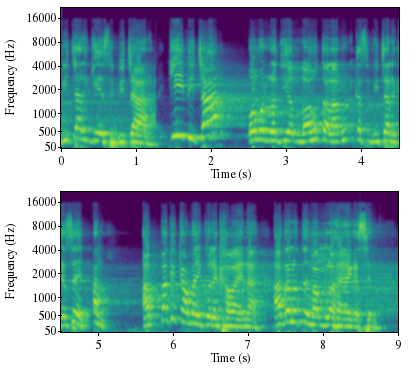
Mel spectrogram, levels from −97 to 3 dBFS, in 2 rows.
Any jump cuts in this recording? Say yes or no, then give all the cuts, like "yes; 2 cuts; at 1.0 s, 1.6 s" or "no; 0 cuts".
yes; 1 cut; at 1.3 s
